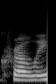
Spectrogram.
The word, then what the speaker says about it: Crowley: And Crowley is how you say it. I'm going to try to say it the correct way. It's not Crowley, it's Crowley.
